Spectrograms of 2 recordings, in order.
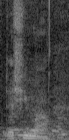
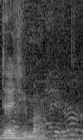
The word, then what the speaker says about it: Deshima: We are not calling it Dejima Sounds, we are calling Deshima Sounds because that's also how we Dutch people pronounce Deshima, not Dejima. And if the Dutch would pronounce, then they call Dejima, and that even sounds worse.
